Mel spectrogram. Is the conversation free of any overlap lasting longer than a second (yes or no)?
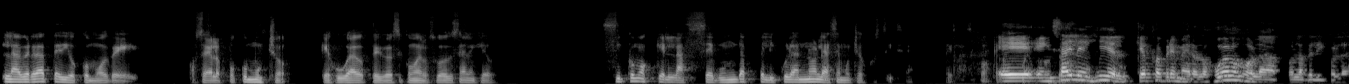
no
